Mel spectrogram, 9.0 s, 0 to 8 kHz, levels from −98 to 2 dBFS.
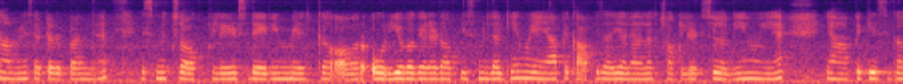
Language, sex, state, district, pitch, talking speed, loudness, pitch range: Hindi, female, Chhattisgarh, Balrampur, 205 Hz, 185 wpm, -18 LUFS, 200-215 Hz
